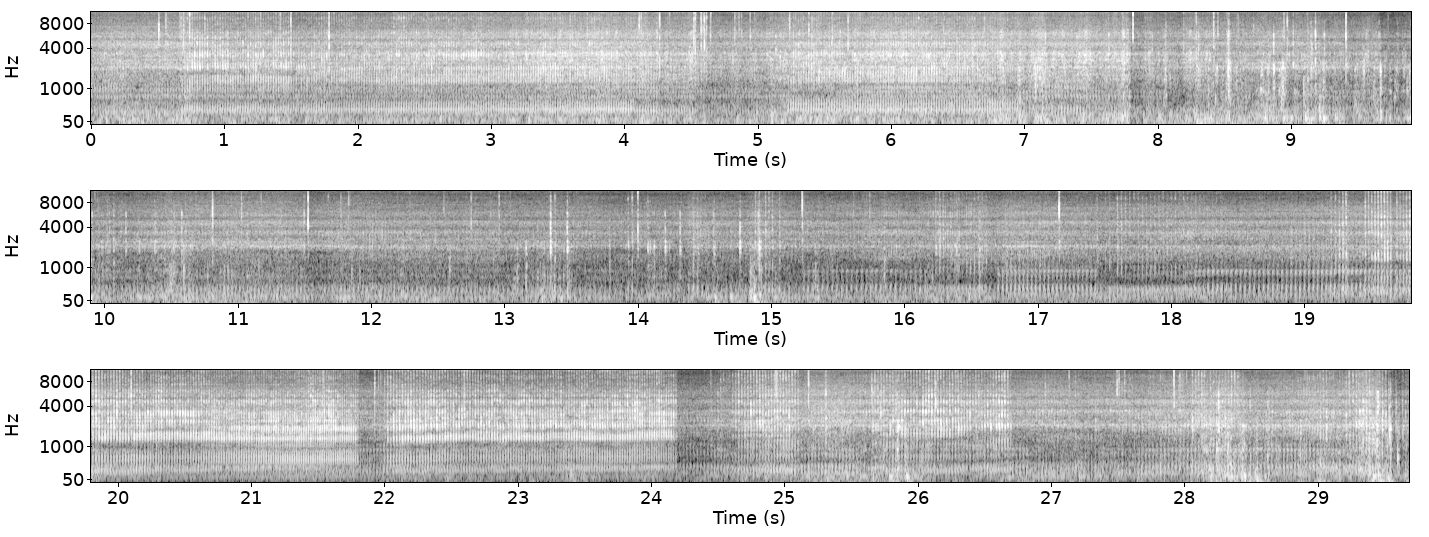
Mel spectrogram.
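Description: Trail motorcycle engine heard from the rider's own bike, revving up and down in pitch as it rides along a dirt track.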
